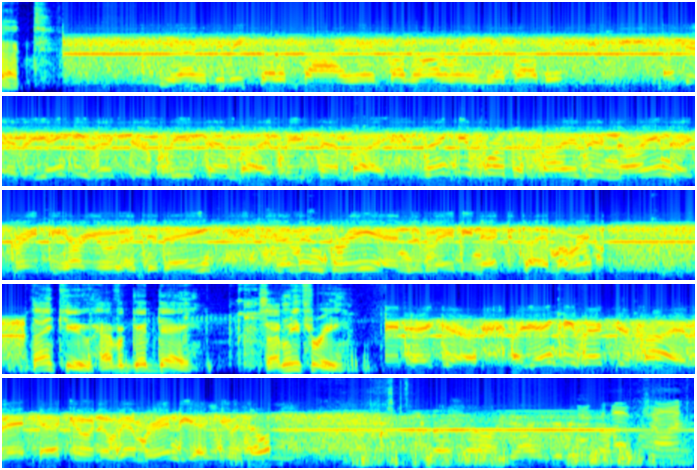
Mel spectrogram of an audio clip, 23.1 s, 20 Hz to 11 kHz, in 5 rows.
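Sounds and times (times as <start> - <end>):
radio hiss: 0.0 - 15.2, 16.2 - 23.0
noisy radio voice: 0.0 - 23.0.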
